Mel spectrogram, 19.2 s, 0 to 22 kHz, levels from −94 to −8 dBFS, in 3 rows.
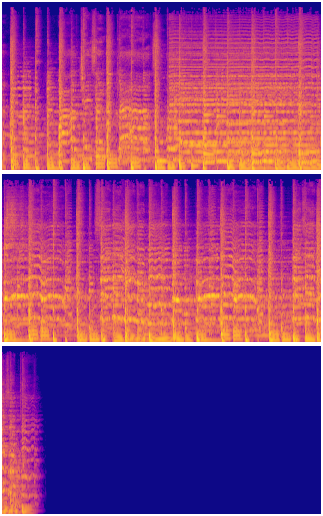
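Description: No faults to report; the only level change is an editor-style smooth fade-out beginning around 12.5 s and completing at 13.65 s, with no click or hard edge.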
